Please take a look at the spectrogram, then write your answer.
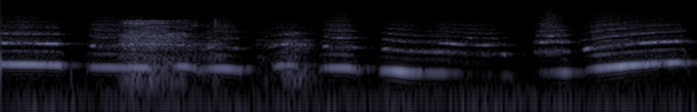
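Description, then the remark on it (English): A slide whistle plays a short melody, the wedding march: a handful of sustained, wavering notes joined by swooping pitch slides, with breathy bursts between phrases. It is fairly loud and plays without any talking. “maybe that's the way we go out, just with the little slide whistle music.”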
